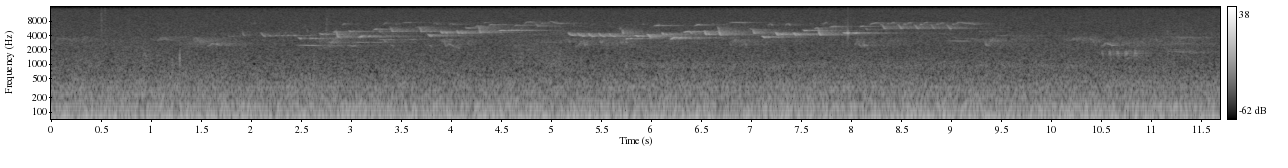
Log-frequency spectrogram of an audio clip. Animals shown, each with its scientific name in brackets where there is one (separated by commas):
Hermit Thrush (Catharus guttatus), Winter Wren (Troglodytes hiemalis), Wood Thrush (Hylocichla mustelina)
